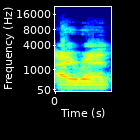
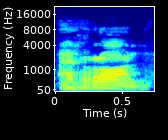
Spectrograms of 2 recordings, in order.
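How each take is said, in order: First: Iran is pronounced the American way. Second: Iran is pronounced the native way. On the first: The speaker calls it wrong. "not Iran" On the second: The speaker calls it right. "it's Iran"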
